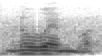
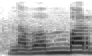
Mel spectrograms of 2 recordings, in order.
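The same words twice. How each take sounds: First: नवंबर as no-VEM-buh; English pronunciation. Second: नवंबर as na-vam-BAR, final R sounded; नवंबर with flattened vowels and a hard final R; wrong Hindi-style vowels. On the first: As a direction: say नवंबर with an E in the middle, R dropped. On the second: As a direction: mispronounce नवंबर as na-VUM-bar. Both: Shown as a demonstration. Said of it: "नवंबर नहीं".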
